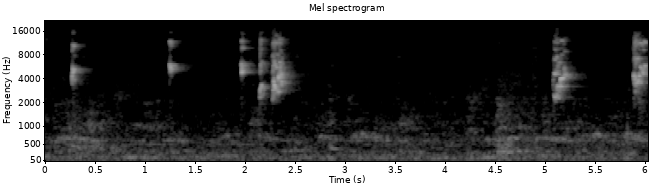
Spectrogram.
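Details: Canary calls heard in the morning: thin, high tweets at scattered moments, including a quick double note and a brief buzzy cluster, over faint background hum.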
